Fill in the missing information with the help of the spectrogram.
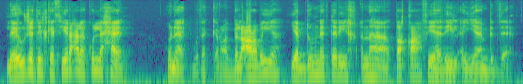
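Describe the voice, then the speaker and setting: A man's voice: mid-range voice, very animated, very fast. A man giving a tense, dramatic audiobook narration of a first-person story.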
